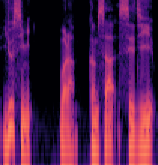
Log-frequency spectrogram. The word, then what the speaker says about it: Youseeme: Et petite précision qui a son importance, ça se prononce Udemy.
